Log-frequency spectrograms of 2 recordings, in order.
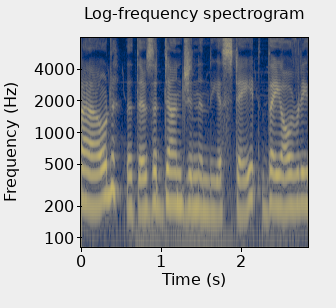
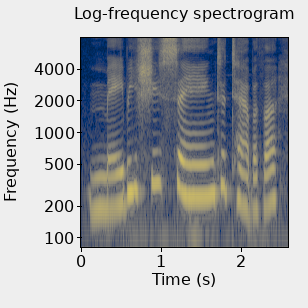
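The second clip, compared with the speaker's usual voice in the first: ordinary delivery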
